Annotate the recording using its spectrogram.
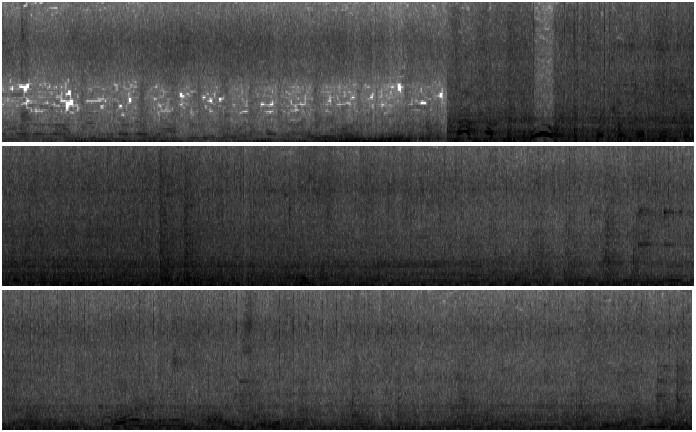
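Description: Small iron wheels rumble and clatter along rails.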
